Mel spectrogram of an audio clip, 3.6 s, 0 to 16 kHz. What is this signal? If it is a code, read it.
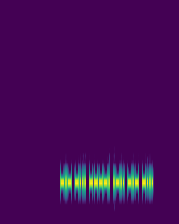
Morse code, heard as a keyed tone, about 52 wpm, 700 Hz. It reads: KB9LKB
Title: USA Call Signs - 6 Characters - 4x Character Spacing - 50wpm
